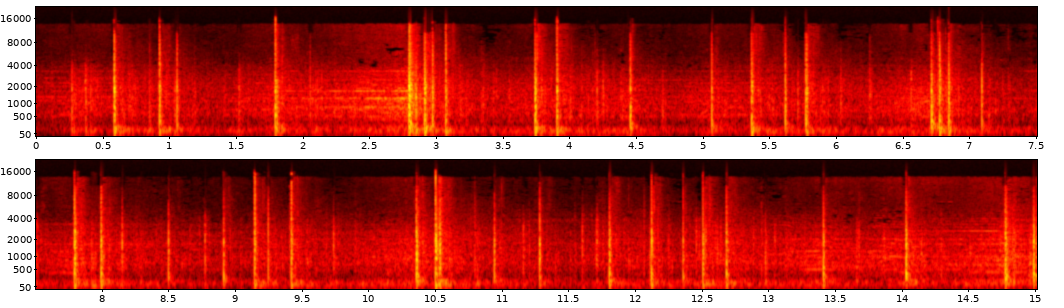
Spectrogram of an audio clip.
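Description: Fireworks display: aerial shells bursting one after another in sharp bangs at irregular intervals, some close together, over a continuous low rumble.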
